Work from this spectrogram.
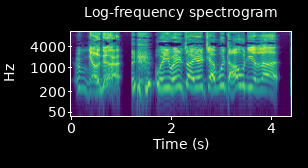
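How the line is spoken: Crying. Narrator (Chinese): 肥仔哭着说

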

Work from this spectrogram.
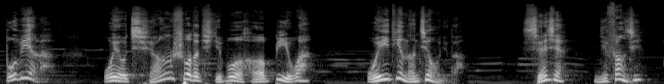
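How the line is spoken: Urgent loud shout. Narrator (Chinese): 陆高笑立马大喊道

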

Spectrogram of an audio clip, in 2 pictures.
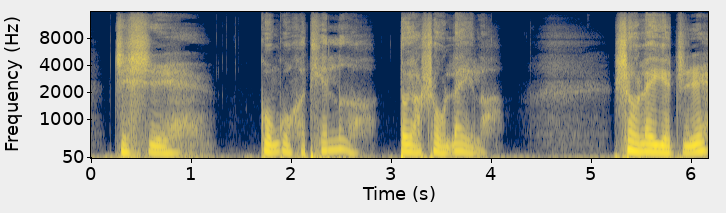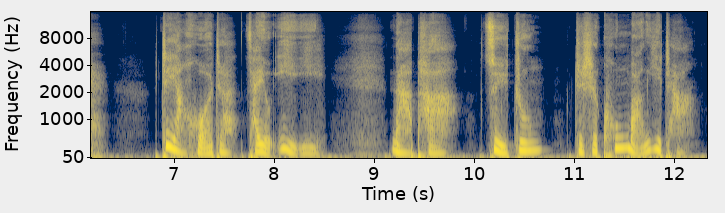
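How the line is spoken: Soft sigh. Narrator (Chinese): 长久思考之后，他轻叹一声

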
